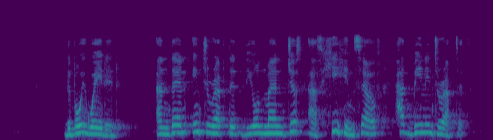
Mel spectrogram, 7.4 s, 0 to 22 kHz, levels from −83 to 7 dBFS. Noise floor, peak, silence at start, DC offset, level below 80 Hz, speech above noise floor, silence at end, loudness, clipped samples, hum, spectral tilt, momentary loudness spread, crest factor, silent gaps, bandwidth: -84 dBFS; -22 dBFS; 1 s; under 0.1%; -76 dBFS; 45 dB; 0.45 s; -39 LUFS; under 0.1%; none; -5.5 dB/octave; 12 LU; 18 dB; none; 8.2 kHz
